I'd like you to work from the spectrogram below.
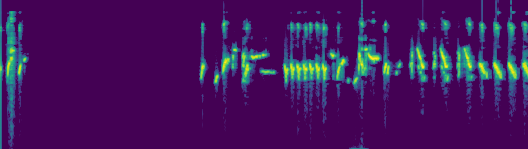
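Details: Atlantic canary song starting with a short chirp, then after a pause a lively run of sharp twitters, a steady rolled trill and fast repeated bright notes to the end.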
